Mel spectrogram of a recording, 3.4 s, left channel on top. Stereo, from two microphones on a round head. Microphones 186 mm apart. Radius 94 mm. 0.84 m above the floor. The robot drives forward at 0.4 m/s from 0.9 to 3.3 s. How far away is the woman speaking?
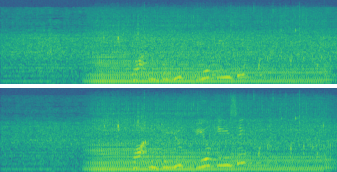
About 1.4 m.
